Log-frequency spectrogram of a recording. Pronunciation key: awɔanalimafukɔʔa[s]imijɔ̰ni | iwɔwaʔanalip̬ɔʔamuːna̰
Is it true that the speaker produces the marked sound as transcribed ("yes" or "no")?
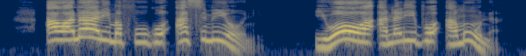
yes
